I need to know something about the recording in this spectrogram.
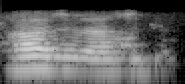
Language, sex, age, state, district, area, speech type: Nepali, female, 60+, West Bengal, Kalimpong, rural, conversation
